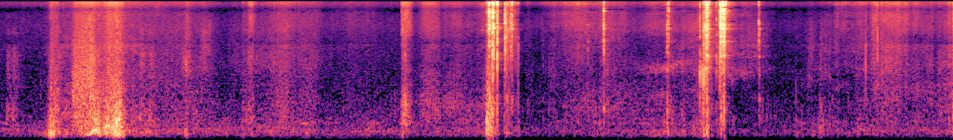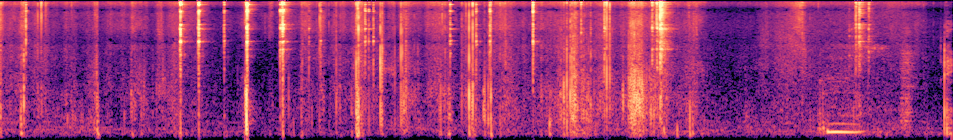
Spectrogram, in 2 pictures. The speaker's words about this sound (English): Always love unbuckling your belt and pulling down the zipper. It's like unwrapping a present.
